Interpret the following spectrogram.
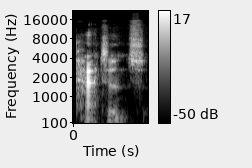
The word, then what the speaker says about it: patents: one and two are patents or patents as some people pronounce it and when it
